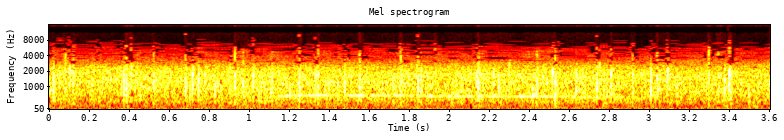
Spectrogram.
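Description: An audience applauds steadily, a dense wash of many hands clapping at an even, sustained loudness for the whole stretch, with no voices standing out.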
